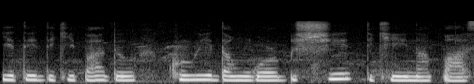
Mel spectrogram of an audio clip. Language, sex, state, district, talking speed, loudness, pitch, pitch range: Nagamese, female, Nagaland, Kohima, 140 wpm, -13 LUFS, 195 Hz, 185-210 Hz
